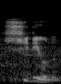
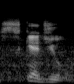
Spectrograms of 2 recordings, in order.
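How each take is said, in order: First: The word is said with a Bengali pronunciation. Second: The word is said with an American pronunciation. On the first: "যেটাকে আমরা বাংলায় বলি শিডিউল" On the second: "American অ্যাকসেন্টে কথা বলছে"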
